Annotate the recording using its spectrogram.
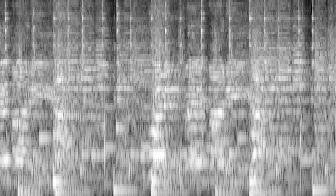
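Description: A Latin dance orchestra playing an instrumental passage: a horn section over bass and percussion, with bass notes falling on a steady, quick dance beat.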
